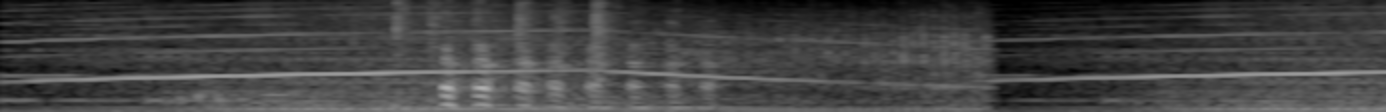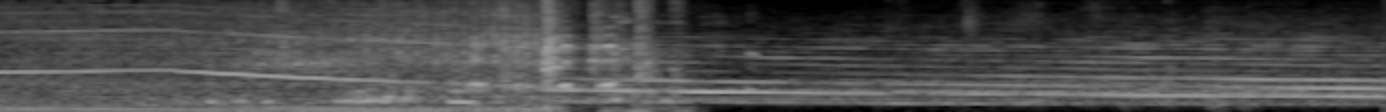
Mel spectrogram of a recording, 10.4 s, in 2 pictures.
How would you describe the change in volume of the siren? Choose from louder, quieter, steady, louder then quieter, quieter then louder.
quieter then louder.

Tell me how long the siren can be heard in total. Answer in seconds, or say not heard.
10 s.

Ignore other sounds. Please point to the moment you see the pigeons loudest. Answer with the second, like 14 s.
7 s.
